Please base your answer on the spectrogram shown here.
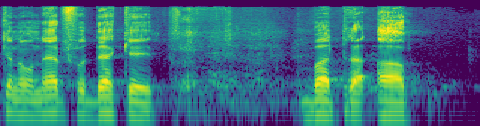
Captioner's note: laughter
